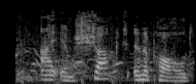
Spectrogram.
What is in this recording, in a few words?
shocked and appalled; bart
